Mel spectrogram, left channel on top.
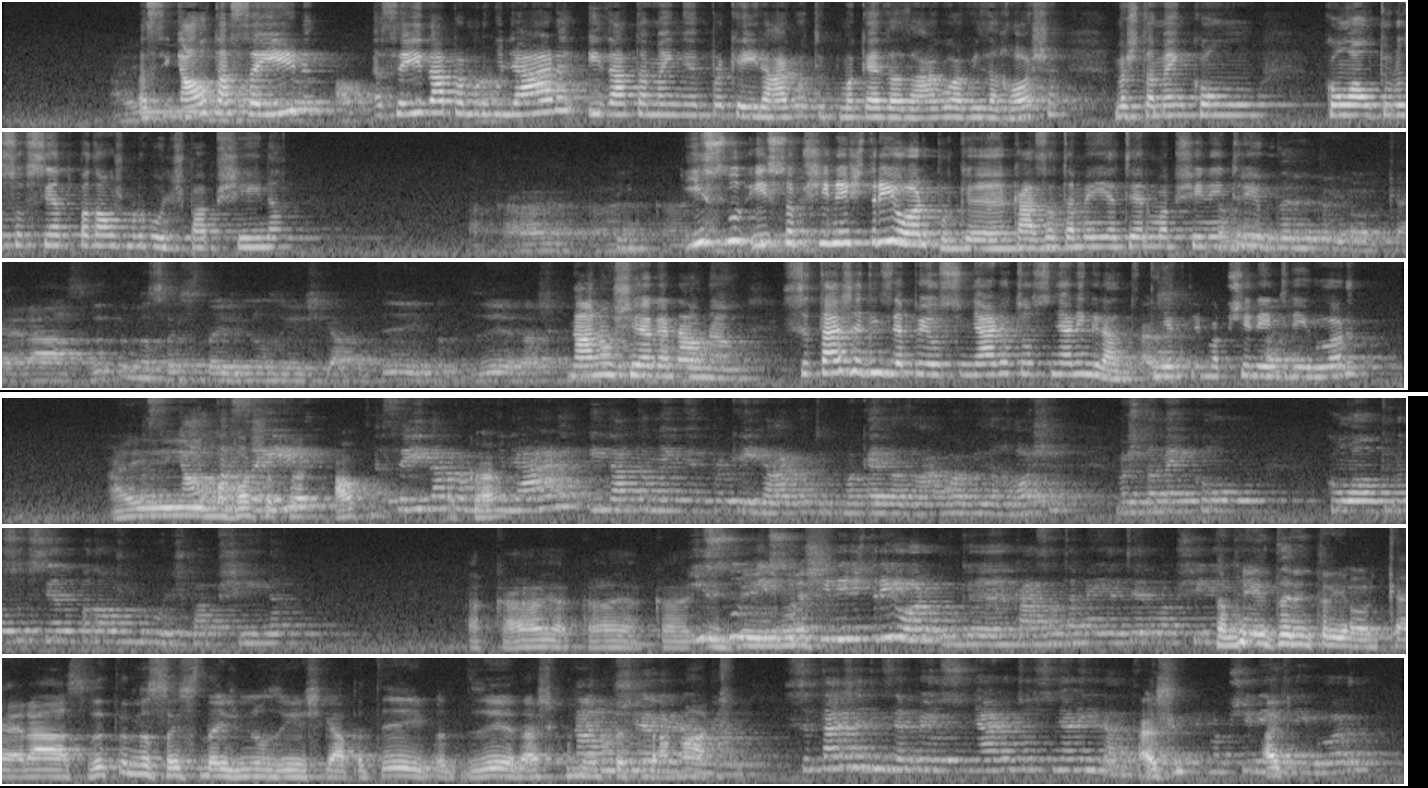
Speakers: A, on the right; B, on the left.
A: Aí
B: Assim, alta
A: uma
B: a
A: rocha
B: sair,
A: co- alta,
B: a sair dá
A: ok.
B: para mergulhar e dá também eh, para cair água, tipo uma queda de água, à vida rocha, mas também com, com altura suficiente para dar uns mergulhos para a piscina.
A: A cai,
B: Sim.
A: a
B: Isso,
A: E,
B: isso
A: e- mas
B: a piscina exterior, porque a casa também ia ter uma piscina
A: também
B: interior.
A: ia ter interior, caraças. Eu até não
B: Sim.
A: sei se 10 milhões ia chegar para ti, para te dizer. Acho que
B: Não,
A: iam
B: não
A: ter-te
B: chega,
A: dar
B: não,
A: mais.
B: não. Se estás a dizer para eu sonhar, eu estou a sonhar em grande.
A: Acho,
B: Tinha que ter uma piscina
A: acho,
B: interior,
